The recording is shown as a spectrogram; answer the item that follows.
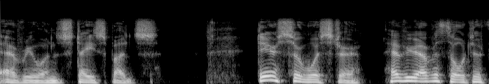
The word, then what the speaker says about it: Worcester: the idea of Explorations the villagers found it peculiar how sir worcester's name was pronounced Worcester a mystery in itself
